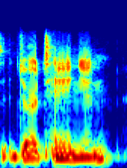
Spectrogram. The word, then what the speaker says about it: D'Artagnan: And the last of the four is D'Artagnan. I do know that is the correct pronunciation.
